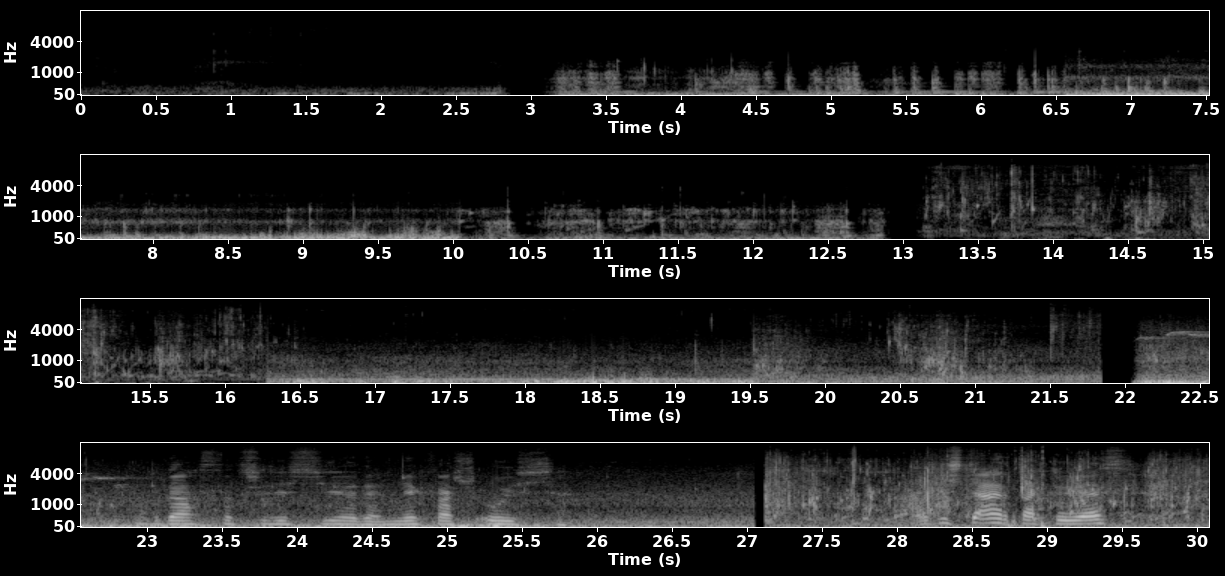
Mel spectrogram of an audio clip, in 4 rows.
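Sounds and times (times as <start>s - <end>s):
wind rumble on microphone: 6.6s - 10.1s, 16.4s - 19.6s
bubbling: 6.6s - 16.6s, 27.1s - 30.0s
kayak paddling with splashing: 13.1s - 17.2s, 19.5s - 22.8s, 27.1s - 30.0s.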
